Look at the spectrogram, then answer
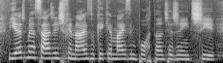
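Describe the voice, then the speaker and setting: A woman with a Rio de Janeiro accent at a fairly high pitch, with ordinary pitch variation, a moderate pace and noticeable background noise. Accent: carioca (Rio de Janeiro). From Rio de Janeiro, Brazil. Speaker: gastroenterology professor and physician. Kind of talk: medical lecture to patients.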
